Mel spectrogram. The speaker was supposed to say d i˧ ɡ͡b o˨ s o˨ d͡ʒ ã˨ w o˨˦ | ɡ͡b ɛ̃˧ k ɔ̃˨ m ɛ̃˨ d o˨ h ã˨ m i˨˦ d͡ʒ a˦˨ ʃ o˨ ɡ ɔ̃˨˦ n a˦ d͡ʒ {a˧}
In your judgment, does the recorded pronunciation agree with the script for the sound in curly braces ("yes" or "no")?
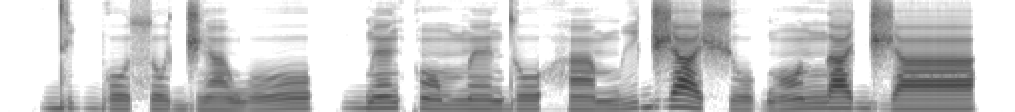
no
